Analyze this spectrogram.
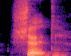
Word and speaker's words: should: So afterwards, you don't need to worry about this L. It's silent. So we say would, should, could.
